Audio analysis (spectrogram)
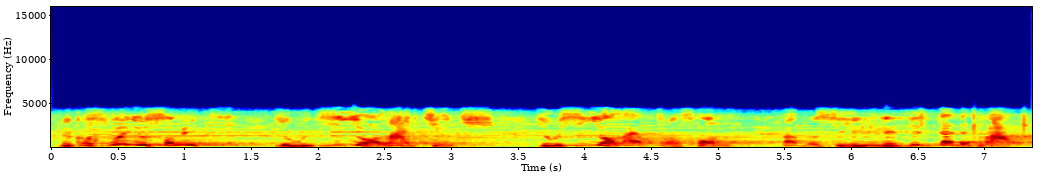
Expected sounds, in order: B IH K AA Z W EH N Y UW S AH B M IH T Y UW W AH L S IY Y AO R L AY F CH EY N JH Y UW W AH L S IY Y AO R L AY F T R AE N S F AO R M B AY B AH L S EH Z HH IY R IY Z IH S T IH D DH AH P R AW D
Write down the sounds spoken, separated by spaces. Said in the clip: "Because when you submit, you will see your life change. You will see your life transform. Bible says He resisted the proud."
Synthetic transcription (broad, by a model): B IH K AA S W EH N Y UW S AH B M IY T Y UW W AH L S IY Y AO L AY F CH EY N JH Y UW W AH L S IY Y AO L AY F T R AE N S F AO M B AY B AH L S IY HH IY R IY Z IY S T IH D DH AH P R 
